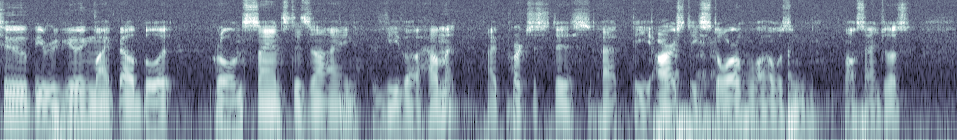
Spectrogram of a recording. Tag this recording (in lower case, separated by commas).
speech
